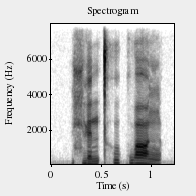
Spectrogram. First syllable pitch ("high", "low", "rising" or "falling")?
rising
